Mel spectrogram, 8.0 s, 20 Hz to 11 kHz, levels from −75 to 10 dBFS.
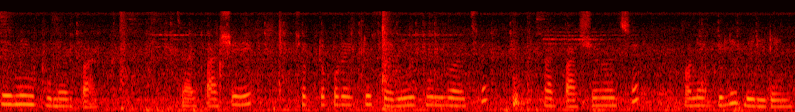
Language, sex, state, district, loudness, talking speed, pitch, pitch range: Bengali, female, West Bengal, Jhargram, -34 LUFS, 145 wpm, 220 Hz, 190-245 Hz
